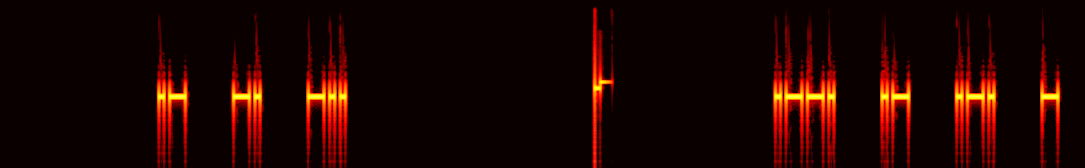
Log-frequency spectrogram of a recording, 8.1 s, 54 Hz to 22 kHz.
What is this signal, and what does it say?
Morse code, heard as a keyed tone, about 30 wpm, spaced as for 17 wpm, 700 Hz. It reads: AND PART
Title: 3x Character Spacing - Top 300 Words - 30wpm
